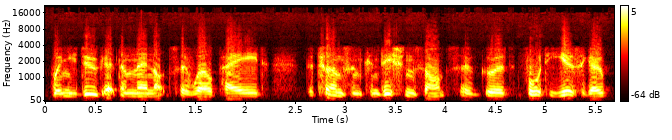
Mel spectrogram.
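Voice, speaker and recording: An older man from the United Kingdom, a guest on a radio interview, explaining policy in a measured, step-by-step way. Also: medium pitch, no echo, muffled recording.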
